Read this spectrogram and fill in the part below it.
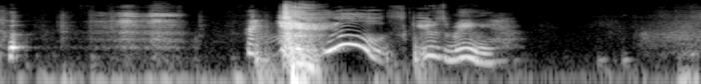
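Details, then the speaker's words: Allergy sneezing fit: a drawn-out, rising vocal build-up breaks into a sharp, loud sneeze, then a wavering voiced sound. "oh my gosh sneezing is out of control today oh gosh oh still got more it's ugh i have to sneeze"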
